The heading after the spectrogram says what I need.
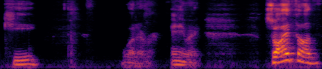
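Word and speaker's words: Cay: own private Island Ocean K which I think I say k but I think is they they pronounce it key whatever anyway so I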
